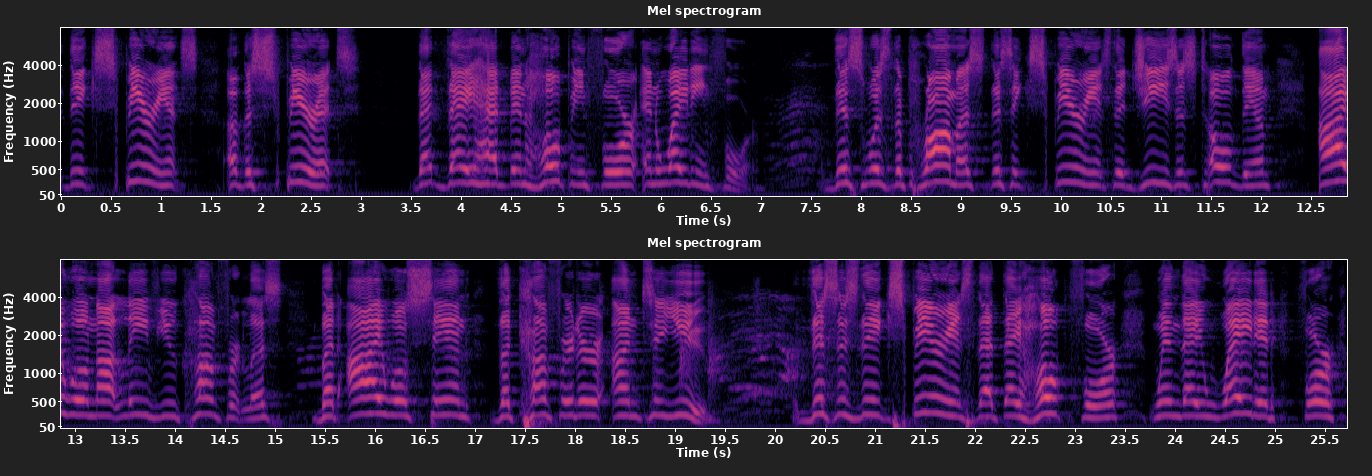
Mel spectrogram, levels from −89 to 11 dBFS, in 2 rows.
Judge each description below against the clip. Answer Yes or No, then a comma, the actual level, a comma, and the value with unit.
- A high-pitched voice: Yes, high, 245 Hz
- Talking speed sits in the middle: No, slow, 115 wpm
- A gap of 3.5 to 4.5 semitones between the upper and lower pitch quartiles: No, average, 2.8 semitones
